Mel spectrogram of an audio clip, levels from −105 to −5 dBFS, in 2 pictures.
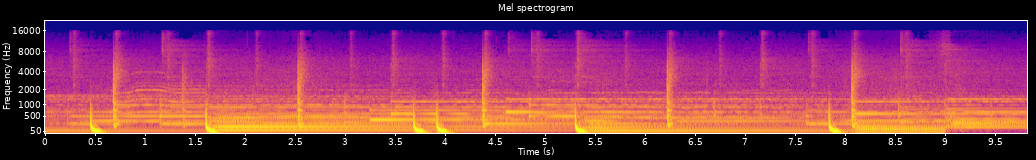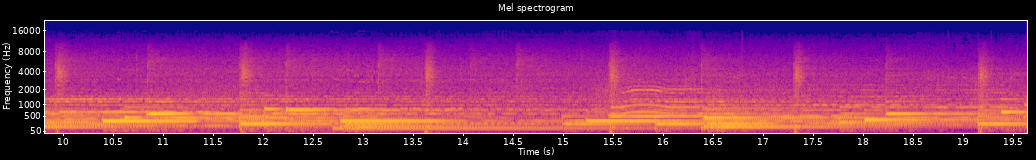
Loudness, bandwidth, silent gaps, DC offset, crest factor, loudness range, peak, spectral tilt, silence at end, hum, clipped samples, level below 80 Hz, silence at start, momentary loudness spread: -20 LUFS; 11.5 kHz; none; under 0.1%; 18 dB; 10 LU; 0 dBFS; -7.5 dB/octave; 0 s; none; under 0.1%; -24 dBFS; 0 s; 16 LU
